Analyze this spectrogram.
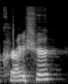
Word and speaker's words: Kreischer: Cola Florida is uh Bert Kershaw I can't pronounce it Kreischer yeah yeah my friends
